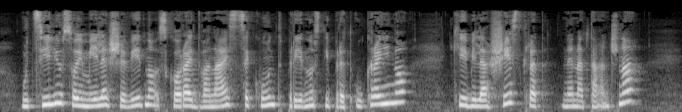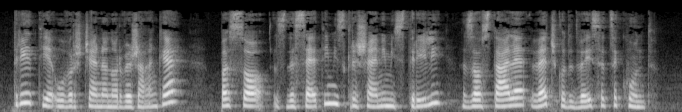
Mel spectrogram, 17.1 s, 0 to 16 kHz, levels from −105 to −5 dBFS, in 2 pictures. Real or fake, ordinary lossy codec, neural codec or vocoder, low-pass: real; MP3, 48 kbps; none; 10.8 kHz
